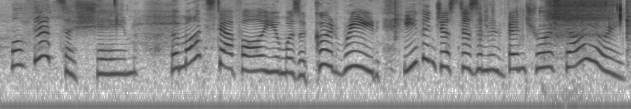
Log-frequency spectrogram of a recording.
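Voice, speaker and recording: Over loud background noise, someone performs a put-on character voice at an extremely high pitch. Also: moderate pace. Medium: game stream.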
